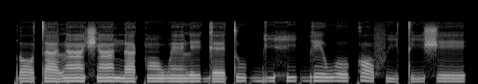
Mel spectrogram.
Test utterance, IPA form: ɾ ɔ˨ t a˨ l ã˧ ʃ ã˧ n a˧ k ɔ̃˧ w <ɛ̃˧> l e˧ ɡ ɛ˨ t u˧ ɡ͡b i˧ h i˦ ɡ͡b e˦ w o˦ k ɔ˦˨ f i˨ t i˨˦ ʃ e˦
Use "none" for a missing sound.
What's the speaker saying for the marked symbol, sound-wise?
ɛ̃˧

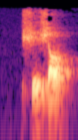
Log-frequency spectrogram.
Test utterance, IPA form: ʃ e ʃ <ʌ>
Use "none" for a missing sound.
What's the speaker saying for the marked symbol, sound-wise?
ɑ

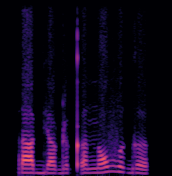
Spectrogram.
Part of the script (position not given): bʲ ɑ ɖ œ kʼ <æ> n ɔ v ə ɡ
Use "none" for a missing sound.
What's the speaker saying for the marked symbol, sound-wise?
ɐ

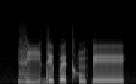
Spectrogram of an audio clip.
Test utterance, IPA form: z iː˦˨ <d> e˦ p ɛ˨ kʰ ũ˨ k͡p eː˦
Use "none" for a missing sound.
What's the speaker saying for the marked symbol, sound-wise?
d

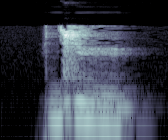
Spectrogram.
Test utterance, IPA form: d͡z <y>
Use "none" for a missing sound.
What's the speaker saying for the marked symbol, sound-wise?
y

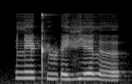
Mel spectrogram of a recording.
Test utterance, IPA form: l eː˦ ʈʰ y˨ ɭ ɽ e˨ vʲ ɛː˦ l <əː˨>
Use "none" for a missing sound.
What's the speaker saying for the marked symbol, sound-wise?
əː˨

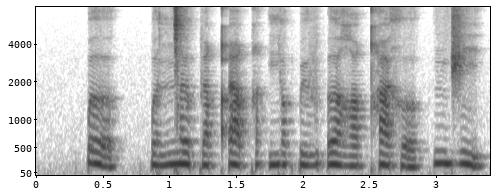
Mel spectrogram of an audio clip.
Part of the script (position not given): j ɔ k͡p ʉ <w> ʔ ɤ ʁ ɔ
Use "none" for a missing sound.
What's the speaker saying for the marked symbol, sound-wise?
v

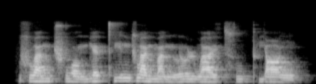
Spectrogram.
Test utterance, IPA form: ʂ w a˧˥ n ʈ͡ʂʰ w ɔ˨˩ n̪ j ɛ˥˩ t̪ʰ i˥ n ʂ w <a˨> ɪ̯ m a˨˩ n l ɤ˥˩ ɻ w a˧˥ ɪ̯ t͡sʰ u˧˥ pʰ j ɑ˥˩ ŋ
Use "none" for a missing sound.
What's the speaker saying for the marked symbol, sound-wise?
a˨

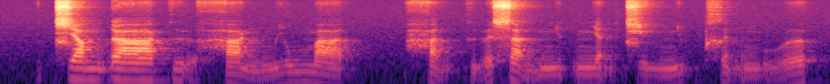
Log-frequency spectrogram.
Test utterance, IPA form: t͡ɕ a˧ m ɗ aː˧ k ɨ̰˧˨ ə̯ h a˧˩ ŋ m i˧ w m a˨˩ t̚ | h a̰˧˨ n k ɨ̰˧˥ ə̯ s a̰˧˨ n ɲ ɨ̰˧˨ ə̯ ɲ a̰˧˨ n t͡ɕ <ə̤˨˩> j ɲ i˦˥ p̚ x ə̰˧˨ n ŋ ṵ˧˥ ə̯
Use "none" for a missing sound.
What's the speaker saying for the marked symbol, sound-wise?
ə̤˨˩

